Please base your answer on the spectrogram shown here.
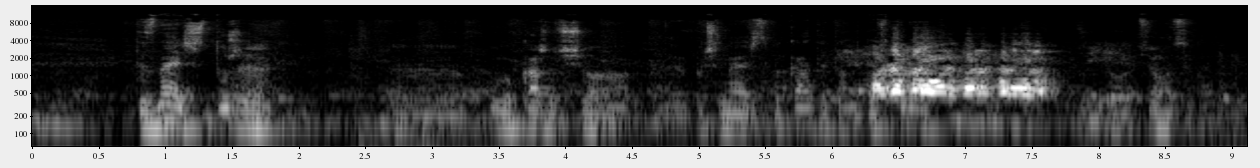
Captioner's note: radio comms call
